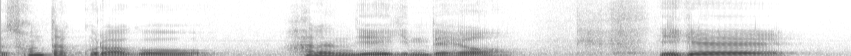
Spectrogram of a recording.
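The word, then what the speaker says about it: 忖度: 그 일본에 있는 관행 중에 손탁구라고 혹시 아십니까? 한국말로는 촌탁이라고 읽혀지는데 그게 무슨 뜻인지 아십니까?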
